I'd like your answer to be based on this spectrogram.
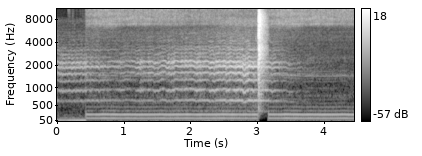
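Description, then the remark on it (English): A steady mosquito whine drones continuously with no speech, briefly cut by a sharp slap-like transient near the end before the high-pitched buzzing resumes. “Most of us have had our share of annoying encounters with these pesky little insects, whether you spend significant time outdoors or not.”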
